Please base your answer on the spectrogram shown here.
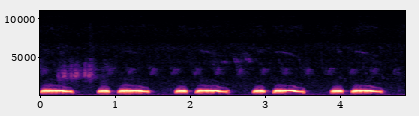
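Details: Good-voiced wild-caught spotted doves from Vietnam in 'thúc gù' cooing. Each phrase joins a short coo to a longer falling one, repeated four times at an even pace, with a brief high twitter at the start.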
